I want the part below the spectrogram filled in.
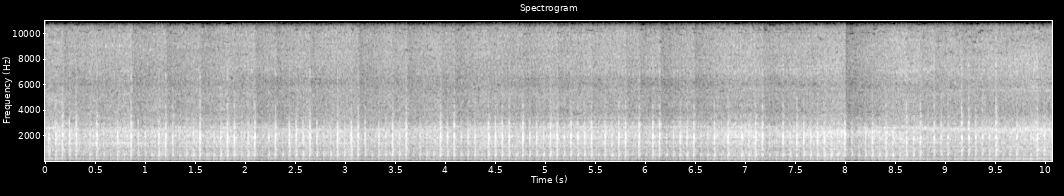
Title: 2005 MINI Cooper S making clacking/clicking noise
